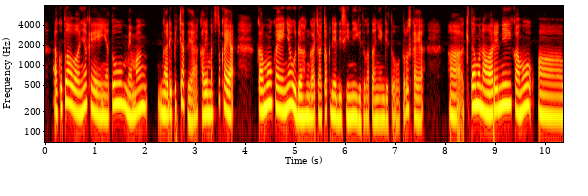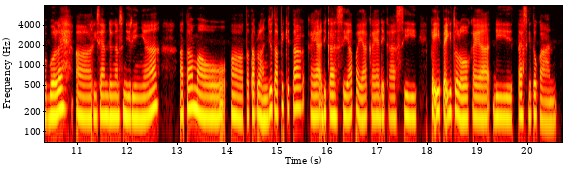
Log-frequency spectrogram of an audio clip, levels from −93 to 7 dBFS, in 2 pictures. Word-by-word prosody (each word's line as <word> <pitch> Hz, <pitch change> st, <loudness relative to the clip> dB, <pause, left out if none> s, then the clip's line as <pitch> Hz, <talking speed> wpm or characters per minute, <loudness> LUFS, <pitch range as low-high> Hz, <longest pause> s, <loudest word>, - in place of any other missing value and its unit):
aku 195 Hz, +3 st, -1 dB
tuh 285 Hz, -, +4 dB
awalnya 230 Hz, 0 st, +3 dB
kayaknya 175 Hz, -6 st, 0 dB
tuh 260 Hz, +5 st, +2 dB
memang 215 Hz, +4 st, +1 dB, 0.2 s
gak 190 Hz, -6 st, +2 dB
dipecat 225 Hz, +7 st, -1 dB
ya 150 Hz, +4 st, -3 dB
kalimat 190 Hz, +1 st, +2 dB
tuh 295 Hz, -, -8 dB
kayak 205 Hz, -8 st, +3 dB, 0.5 s
"Kamu 240 Hz, +5 st, +5 dB
kayaknya 230 Hz, +1 st, +4 dB
udah 175 Hz, -5 st, +5 dB
gak 170 Hz, +1 st, -1 dB
cocok 200 Hz, +4 st, -3 dB
deh 175 Hz, -1 st, +2 dB
di 165 Hz, -, 0 dB
sini," 170 Hz, +1 st, -1 dB
gitu 155 Hz, -1 st, -3 dB
katanya 155 Hz, -1 st, -4 dB
gitu 150 Hz, +2 st, -8 dB, 0.2 s
terus 200 Hz, +6 st, -3 dB
kayak, 155 Hz, -1 st, -2 dB, 0.5 s
eee, 175 Hz, -2 st, 0 dB
"Kita 245 Hz, +1 st, +3 dB
mau 250 Hz, -, +6 dB
nawarin 205 Hz, +2 st, +5 dB
nih 260 Hz, +1 st, +5 dB
kamu, 205 Hz, +2 st, +3 dB, 0.2 s
eee, 175 Hz, -2 st, 0 dB
boleh, 180 Hz, +6 st, +4 dB, 0.2 s
eee, 170 Hz, -2 st, -1 dB
resign 175 Hz, 0 st, -1 dB
dengan 175 Hz, 0 st, 0 dB
sendirinya 170 Hz, +5 st, 0 dB, 0.4 s
atau 190 Hz, +5 st, 0 dB
mau, 175 Hz, -5 st, +2 dB, 0.4 s
eee, 170 Hz, -3 st, 0 dB
tetap 180 Hz, 0 st, -1 dB
lanjut," 160 Hz, +4 st, +1 dB
tapi 195 Hz, +4 st, -1 dB
kita 230 Hz, +1 st, -2 dB
kayak 175 Hz, -1 st, -2 dB
dikasih 175 Hz, -1 st, -1 dB
apa 195 Hz, -1 st, -5 dB
ya 160 Hz, +1 st, -3 dB
kayak 170 Hz, -1 st, -4 dB
dikasih 165 Hz, 0 st, -5 dB, 0.3 s
PIP 205 Hz, +1 st, +2 dB, 0.2 s
gitu 200 Hz, -2 st, 0 dB
loh 160 Hz, 0 st, +1 dB
kayak 160 Hz, -1 st, -2 dB
di 165 Hz, -1 st, -2 dB
tes 175 Hz, 0 st, -3 dB
gitu 175 Hz, 0 st, -2 dB
kan. 145 Hz, -1 st, -6 dB
180 Hz, 170 wpm, -23 LUFS, 170-210 Hz, 0.5 s, mau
